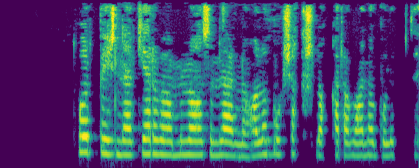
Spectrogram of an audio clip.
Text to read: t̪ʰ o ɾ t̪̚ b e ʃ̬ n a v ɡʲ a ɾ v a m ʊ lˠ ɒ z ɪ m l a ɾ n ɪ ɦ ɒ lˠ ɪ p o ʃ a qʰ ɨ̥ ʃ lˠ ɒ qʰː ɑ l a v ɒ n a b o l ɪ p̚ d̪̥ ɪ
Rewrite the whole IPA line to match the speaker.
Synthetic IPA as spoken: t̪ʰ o ɾ t̪̚ b e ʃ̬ n a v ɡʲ a ɾ v a m ʊ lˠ ɒ z ɪ m l a ɾ n ɪ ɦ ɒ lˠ ɪ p o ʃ a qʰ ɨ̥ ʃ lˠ ɒ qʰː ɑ ɾ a v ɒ n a b o l ɪ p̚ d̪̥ ɪ

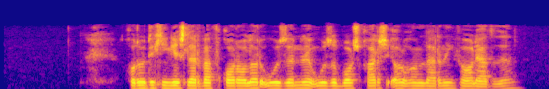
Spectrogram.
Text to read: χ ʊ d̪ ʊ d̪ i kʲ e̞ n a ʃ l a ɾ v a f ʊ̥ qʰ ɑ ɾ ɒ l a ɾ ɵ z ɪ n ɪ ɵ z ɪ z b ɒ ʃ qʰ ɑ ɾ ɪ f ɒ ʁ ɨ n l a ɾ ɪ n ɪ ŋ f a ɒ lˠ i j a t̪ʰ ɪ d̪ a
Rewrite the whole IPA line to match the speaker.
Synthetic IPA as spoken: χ ʊ d̪ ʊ d̪ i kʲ e̞ ŋ a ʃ l a ɾ v a f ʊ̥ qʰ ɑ ɾ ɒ l a ɾ ɵ z ɪ n ɪ ɵ z ɪ b ɒ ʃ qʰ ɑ ɾ ɪ ʃ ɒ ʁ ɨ n l a ɾ ɪ n ɪ ŋ f a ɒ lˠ i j a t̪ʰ ɪ d̪ a

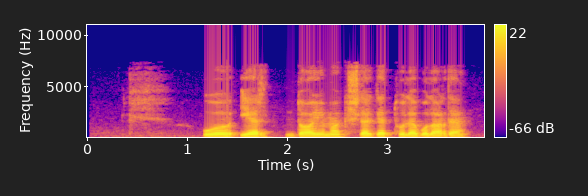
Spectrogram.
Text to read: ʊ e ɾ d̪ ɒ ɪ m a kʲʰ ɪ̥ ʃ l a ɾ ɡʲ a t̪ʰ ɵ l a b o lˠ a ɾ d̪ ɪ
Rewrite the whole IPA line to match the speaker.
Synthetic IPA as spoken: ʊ e ɾ d̪ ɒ ɪ m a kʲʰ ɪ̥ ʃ l a ɾ ɡʲ a t̪ʰ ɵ l a b o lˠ a ɾ d̪ ɪ

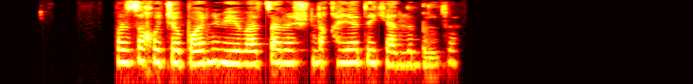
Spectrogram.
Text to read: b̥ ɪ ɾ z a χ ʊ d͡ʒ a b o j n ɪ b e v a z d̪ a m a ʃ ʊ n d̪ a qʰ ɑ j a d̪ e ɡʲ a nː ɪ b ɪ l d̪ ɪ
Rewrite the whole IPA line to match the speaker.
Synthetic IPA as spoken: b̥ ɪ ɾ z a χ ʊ d͡ʒ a b ɒ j n ɪ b e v a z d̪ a n a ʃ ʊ n d̪ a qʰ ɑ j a d̪ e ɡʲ a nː ɪ b ɪ l d̪ ɪ

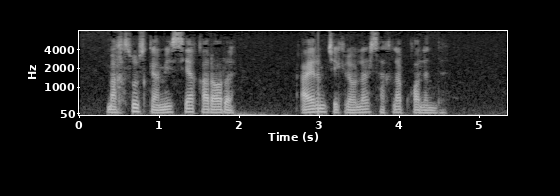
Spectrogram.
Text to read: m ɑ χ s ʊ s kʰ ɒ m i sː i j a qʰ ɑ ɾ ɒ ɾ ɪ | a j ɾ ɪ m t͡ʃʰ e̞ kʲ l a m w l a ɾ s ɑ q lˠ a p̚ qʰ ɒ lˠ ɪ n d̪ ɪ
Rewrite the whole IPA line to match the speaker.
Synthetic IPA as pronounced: m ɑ χ s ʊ s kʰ o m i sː i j a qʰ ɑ ɾ ɒ ɾ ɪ | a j ɾ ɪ m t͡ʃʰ e̞ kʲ l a w l a ɾ s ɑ q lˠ a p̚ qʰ ɒ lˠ ɪ n d̪ ɪ

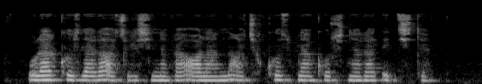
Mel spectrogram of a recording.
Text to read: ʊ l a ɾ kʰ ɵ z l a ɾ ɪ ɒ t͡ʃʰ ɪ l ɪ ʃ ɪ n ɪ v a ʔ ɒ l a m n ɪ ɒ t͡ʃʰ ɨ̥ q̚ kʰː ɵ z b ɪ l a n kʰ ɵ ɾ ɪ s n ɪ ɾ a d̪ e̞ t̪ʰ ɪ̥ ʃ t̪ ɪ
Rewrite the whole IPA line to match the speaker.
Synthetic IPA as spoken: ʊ l a ɾ kʰ ɵ z l a ɾ ɪ ɒ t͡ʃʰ ɪ l ɪ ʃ ɪ n ɪ v a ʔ ɒ l a m n ɪ ɒ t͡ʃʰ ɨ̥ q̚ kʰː ɵ z b ɪ l a n kʰ ɵ ɾ ɪ ʃ n ɪ ɾ a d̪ e̞ t̪ʰ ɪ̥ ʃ t̪ ɪ

